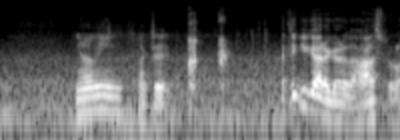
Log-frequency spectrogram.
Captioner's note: mimics crunching sound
